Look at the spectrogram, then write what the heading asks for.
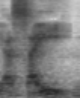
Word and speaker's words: açaí: It's gotta be acai. The emphasis on the last syllable, which is the E sound, right?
